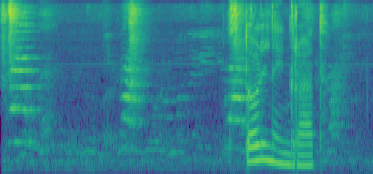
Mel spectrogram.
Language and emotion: Russian, neutral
